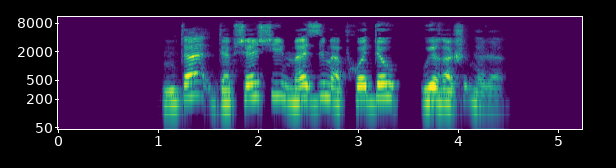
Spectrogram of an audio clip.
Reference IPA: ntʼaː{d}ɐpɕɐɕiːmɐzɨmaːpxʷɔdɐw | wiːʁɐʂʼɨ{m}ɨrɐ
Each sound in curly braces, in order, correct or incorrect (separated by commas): correct, incorrect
